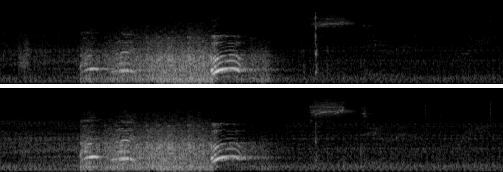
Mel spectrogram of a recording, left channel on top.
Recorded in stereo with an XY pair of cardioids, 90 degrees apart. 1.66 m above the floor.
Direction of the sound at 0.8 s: 55° right.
